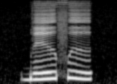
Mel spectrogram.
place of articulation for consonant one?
labial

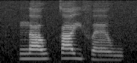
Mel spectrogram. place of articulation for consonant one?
alveolar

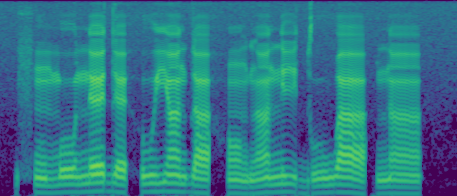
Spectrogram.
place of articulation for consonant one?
labial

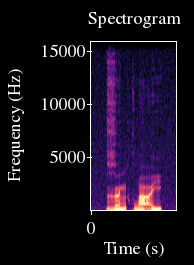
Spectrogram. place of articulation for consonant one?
velar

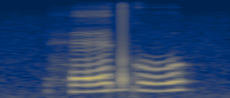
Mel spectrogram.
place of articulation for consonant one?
glottal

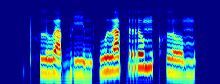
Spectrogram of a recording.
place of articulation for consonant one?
labial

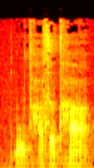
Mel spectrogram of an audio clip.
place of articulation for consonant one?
alveolar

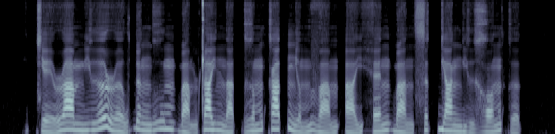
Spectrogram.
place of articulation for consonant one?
palatal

